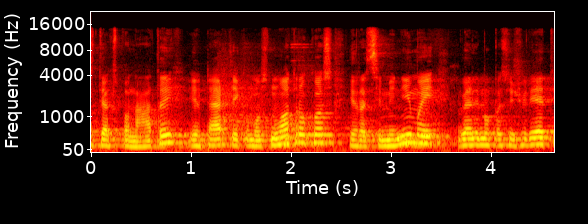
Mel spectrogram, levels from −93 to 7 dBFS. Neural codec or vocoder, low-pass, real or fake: none; 14.4 kHz; real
